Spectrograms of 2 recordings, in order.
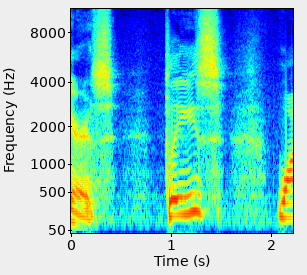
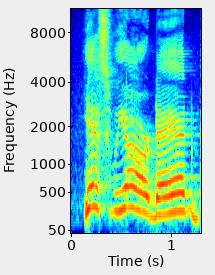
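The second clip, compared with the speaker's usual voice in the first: higher, eager cubs insisting; small foxes crying out to their father; 8 semitones higher than usual. Acted. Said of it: "cried the small foxes".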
